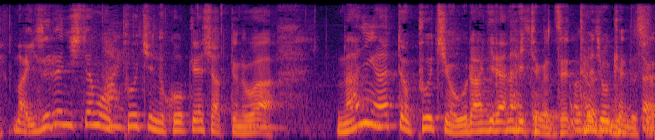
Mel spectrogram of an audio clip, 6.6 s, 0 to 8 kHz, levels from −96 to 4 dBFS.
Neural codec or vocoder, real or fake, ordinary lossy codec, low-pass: none; real; none; 7.2 kHz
